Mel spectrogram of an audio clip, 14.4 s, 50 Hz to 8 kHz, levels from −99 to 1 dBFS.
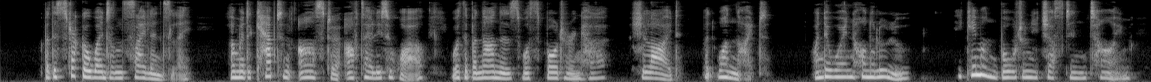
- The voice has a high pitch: Yes, high, 210 Hz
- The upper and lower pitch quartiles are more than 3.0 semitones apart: No, average, 2.7 semitones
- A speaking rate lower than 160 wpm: No, average, 165 wpm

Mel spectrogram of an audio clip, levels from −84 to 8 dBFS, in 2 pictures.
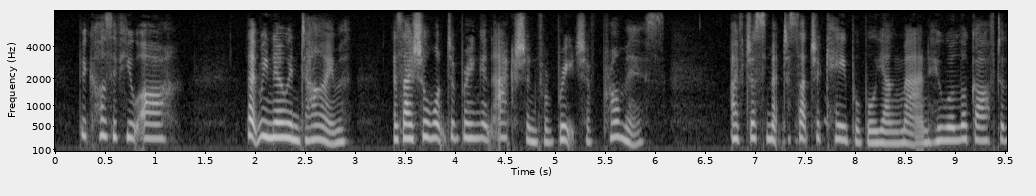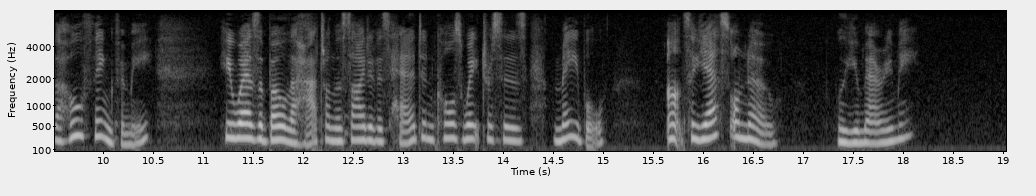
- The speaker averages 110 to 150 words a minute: No, average, 190 wpm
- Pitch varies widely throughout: No, average, 3.6 semitones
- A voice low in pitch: No, very high, 250 Hz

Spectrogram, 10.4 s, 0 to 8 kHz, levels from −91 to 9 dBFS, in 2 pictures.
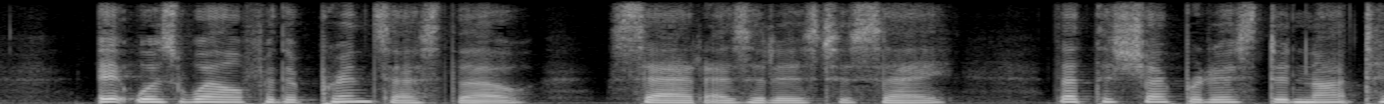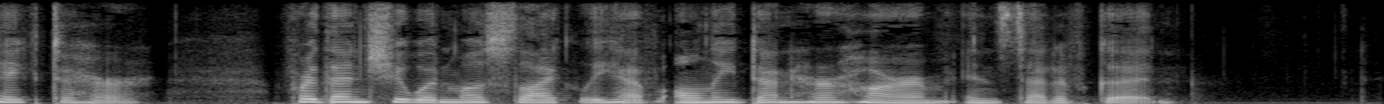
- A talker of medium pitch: Yes, medium, 175 Hz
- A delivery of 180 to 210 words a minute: Yes, average, 200 wpm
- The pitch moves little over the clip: No, average, 3.7 semitones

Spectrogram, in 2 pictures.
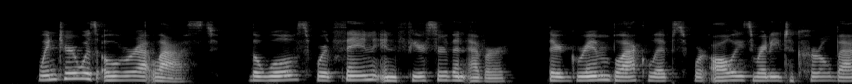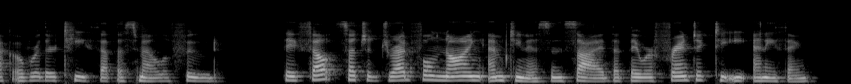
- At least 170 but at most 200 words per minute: No, average, 160 wpm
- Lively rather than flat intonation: No, average, 2.9 semitones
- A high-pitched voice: No, medium, 180 Hz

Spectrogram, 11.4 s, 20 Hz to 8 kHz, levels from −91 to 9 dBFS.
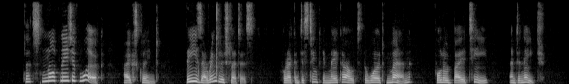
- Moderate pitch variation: No, wide, 6.9 semitones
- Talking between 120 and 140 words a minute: Yes, slow, 135 wpm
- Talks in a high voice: Yes, high, 205 Hz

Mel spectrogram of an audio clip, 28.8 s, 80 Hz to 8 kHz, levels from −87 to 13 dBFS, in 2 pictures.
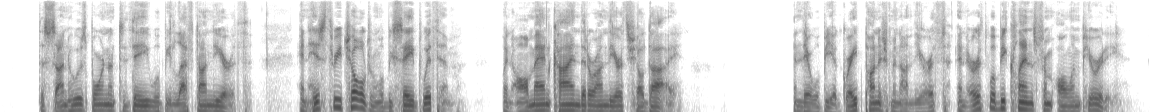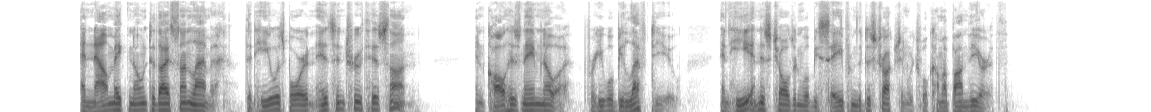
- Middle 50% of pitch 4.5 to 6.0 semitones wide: No, average, 3.6 semitones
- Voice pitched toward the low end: Yes, low, 105 Hz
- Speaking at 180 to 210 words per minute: Yes, fast, 205 wpm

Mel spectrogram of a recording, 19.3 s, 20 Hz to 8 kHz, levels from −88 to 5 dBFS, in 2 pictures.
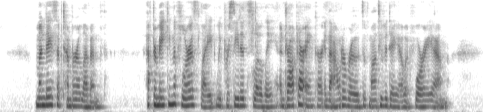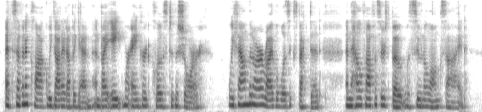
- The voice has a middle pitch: Yes, medium, 180 Hz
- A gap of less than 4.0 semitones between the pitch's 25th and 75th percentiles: Yes, average, 3.2 semitones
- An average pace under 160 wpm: No, average, 175 wpm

